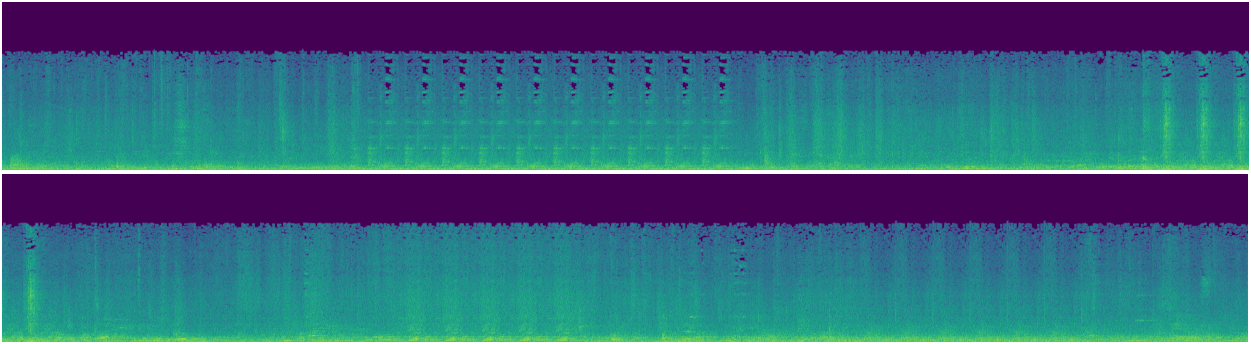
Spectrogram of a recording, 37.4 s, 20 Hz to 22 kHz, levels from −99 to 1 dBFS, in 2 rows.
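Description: Repeated frames at 5.92–10.94, 17.90–19.58, 25.06–27.29 and 32.12–34.90 s: a 0.56 s block of compressed audio replays in a stutter, lengthening the audio each time.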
